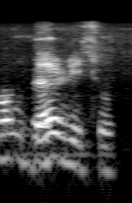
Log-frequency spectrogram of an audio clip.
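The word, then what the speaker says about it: أدرّس: I study mean adrusu. This is udarisu. Different pronunciation.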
